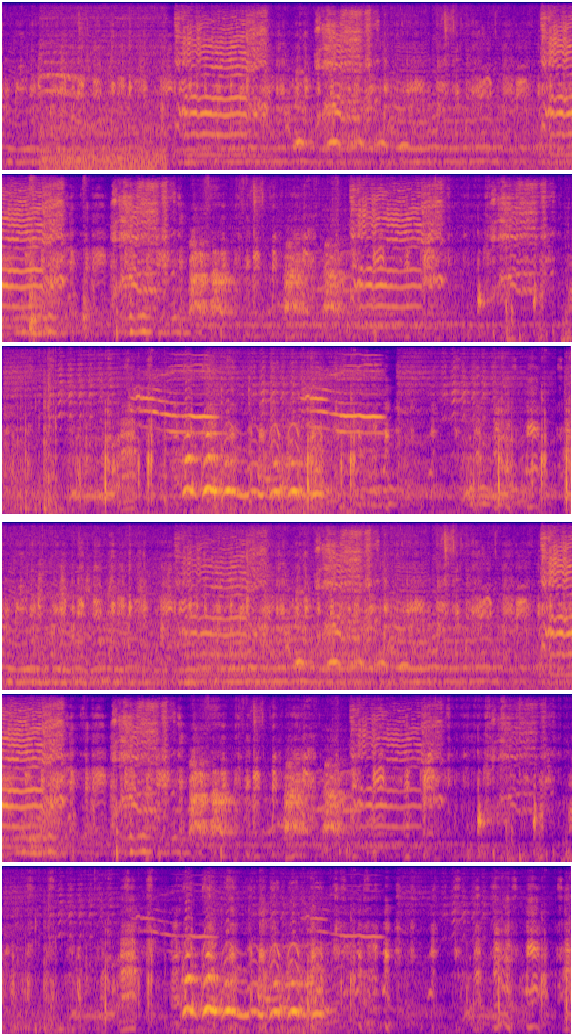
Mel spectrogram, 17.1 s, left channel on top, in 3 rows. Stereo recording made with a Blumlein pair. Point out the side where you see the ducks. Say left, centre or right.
centre.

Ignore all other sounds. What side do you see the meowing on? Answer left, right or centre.
left.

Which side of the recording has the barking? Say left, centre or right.
centre.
